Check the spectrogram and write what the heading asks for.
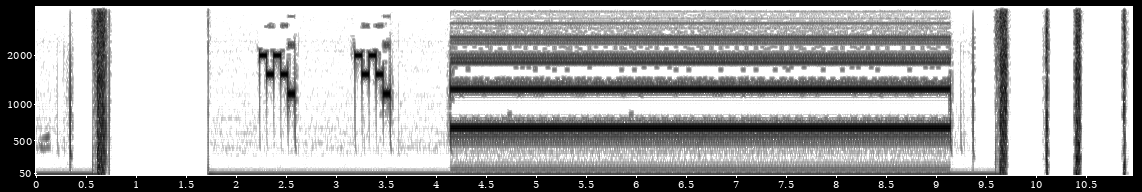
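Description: An emergency alerting tone over a radio: two quick bursts of stepped beeping tones, then a loud, steady, buzzy tone held for about five seconds, framed by sharp radio clicks.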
